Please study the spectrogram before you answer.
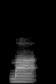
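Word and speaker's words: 媽: totally bizarre to you in Cantonese pitch accent is super important that's right a word's meaning could be different depending on the tone that's pronounced you definitely don't want to mix up mother and horse for instance yes that will be a funny mistake in Cantonese mother is ma and horse is ma imagine someone introducing his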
